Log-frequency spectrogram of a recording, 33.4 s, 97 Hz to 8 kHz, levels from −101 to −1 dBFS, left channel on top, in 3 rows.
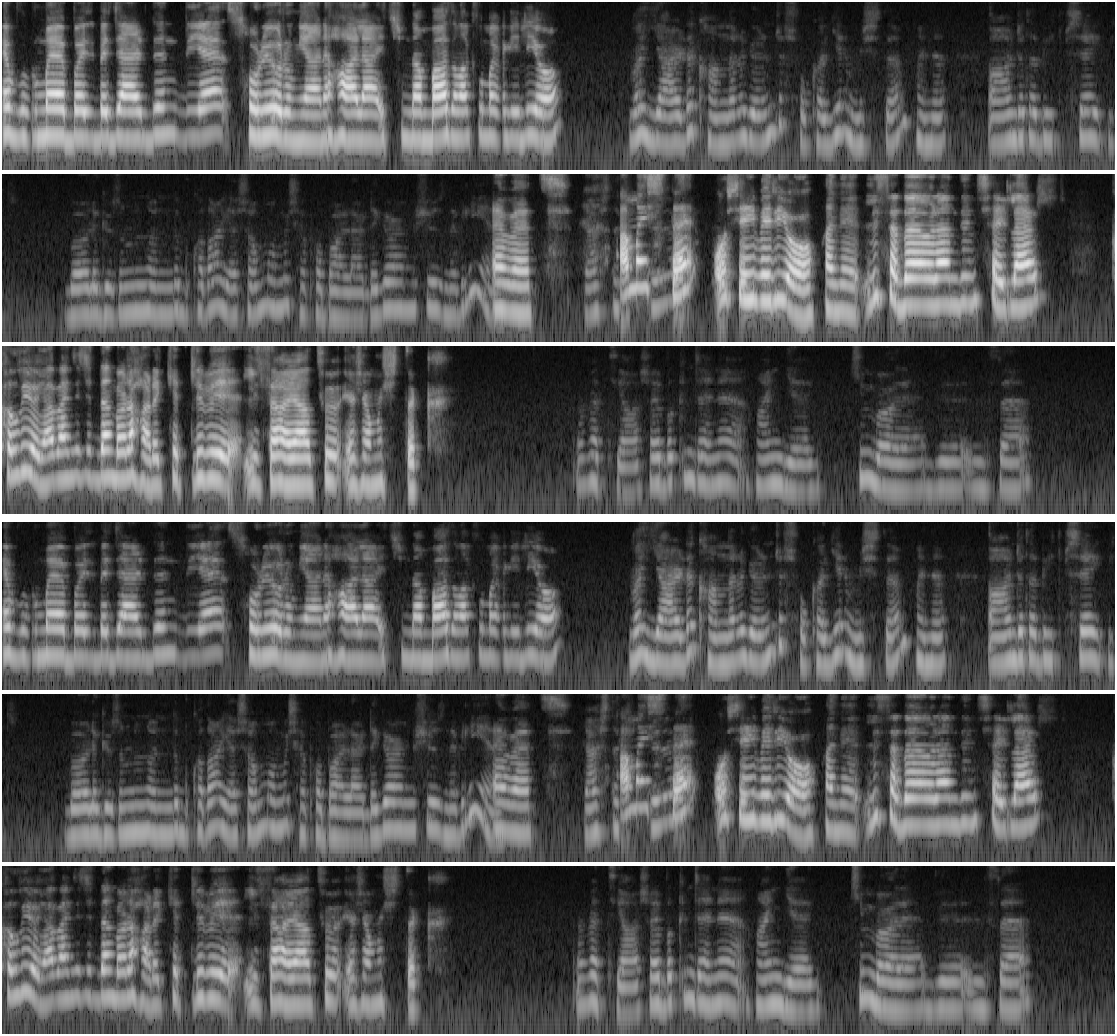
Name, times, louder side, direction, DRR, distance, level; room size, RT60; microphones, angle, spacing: voice 1, 0.0-5.6 16.0-16.7 17.3-21.5 22.2-26.7, left 8 dB, 85° left, 0.3 m, -25 dB
voice 2, 6.3-9.5 9.9-11.1 11.7-16.1 16.9-17.3 17.6-17.9 28.0-30.4 30.8-32.5, right 3 dB, 35° right, 0.4 m, -42 dB
2.3 x 2.3 x 2.6 m
head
